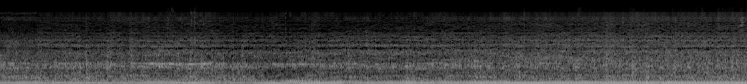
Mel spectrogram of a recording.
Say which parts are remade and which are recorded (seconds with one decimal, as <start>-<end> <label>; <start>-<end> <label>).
0.0-0.5 remade; 0.5-1.1 recorded; 1.1-1.8 remade; 1.8-2.8 recorded; 2.8-6.6 remade; 6.6-7.5 recorded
